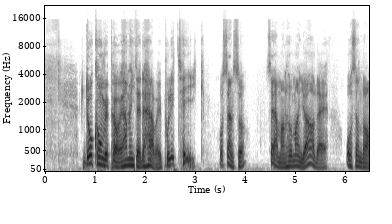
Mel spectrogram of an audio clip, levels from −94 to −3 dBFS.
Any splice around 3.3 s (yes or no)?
yes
